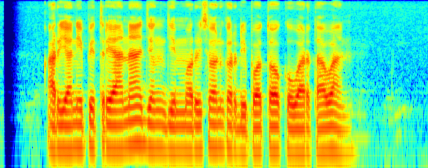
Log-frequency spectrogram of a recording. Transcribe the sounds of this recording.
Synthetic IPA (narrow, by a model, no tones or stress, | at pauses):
ʔaɾijanipit̪ɾianad͡ʒɨŋd͡ʒimːɔɾisɔnkɨrdipɔt̪ɔkəwart̪awan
